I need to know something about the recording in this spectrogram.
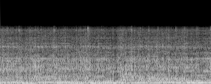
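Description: Live rock band playing loud in a large arena: electric guitars, bass and drums blurred together into a dense, bass-heavy wash with no clear notes standing out.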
